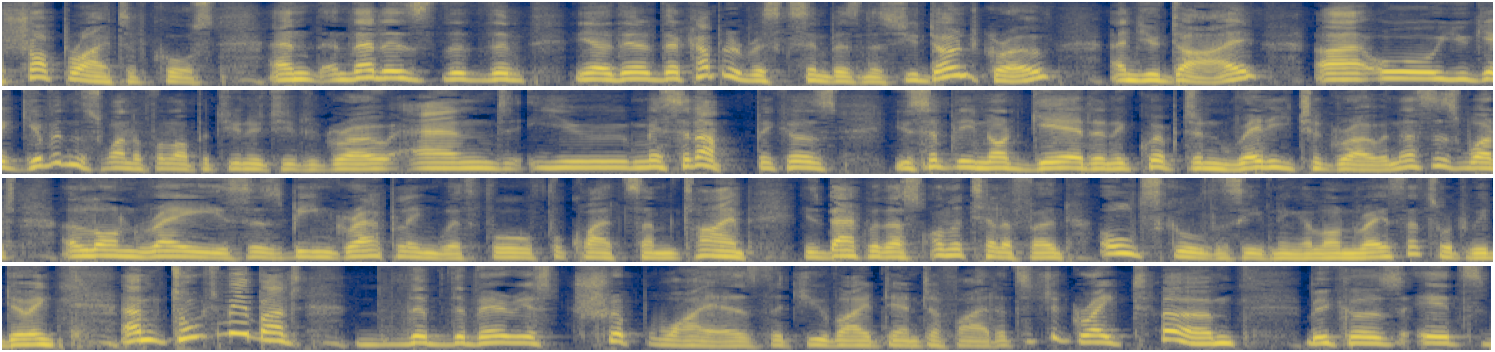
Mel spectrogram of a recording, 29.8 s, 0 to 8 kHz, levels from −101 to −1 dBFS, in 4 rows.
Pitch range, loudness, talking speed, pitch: 125-175 Hz, -18 LUFS, 210 wpm, 150 Hz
